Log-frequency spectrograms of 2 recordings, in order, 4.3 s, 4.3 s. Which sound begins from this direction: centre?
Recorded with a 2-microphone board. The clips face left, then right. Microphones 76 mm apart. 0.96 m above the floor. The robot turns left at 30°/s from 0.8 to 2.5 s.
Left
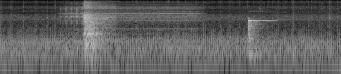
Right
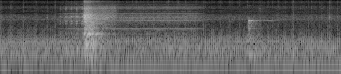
A gunshot, at 1.0 s.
